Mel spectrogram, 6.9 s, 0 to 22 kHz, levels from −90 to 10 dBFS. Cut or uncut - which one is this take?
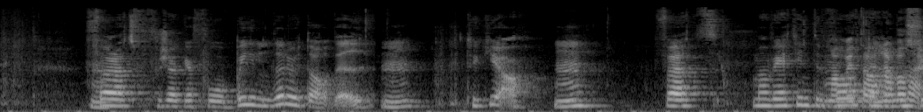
cut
